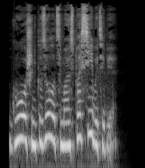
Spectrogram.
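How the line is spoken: Exclamation. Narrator (Russian): воскликнула тетя Лена

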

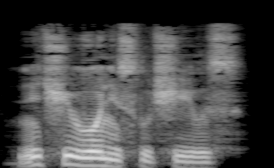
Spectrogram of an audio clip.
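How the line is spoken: Calm reply. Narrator (Russian): спокойно ответила отцу Кыча

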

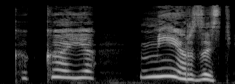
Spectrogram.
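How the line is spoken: Groan. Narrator (Russian): застонал писатель

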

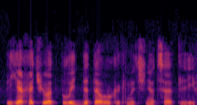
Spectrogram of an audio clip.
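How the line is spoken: Plain. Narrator (Russian): ответила она

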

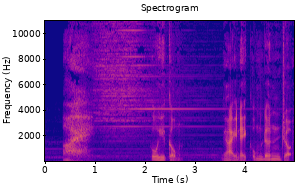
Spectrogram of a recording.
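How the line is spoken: Sad deep sighing voice. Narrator (Vietnamese): trầm mặc thở dài, âm thanh buồn bã âm trầm vang lên

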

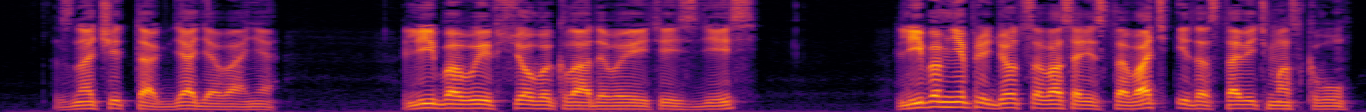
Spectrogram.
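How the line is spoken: Stern declaration. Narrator (Russian): строгим тоном заявил Гуров

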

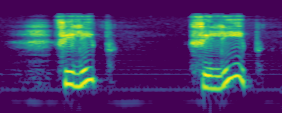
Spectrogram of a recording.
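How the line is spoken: Soft, anxious calling. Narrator (Russian): Кто-то звал его, мягко и тревожно

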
